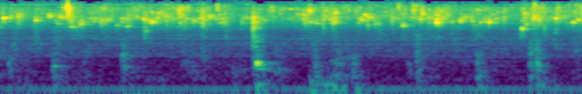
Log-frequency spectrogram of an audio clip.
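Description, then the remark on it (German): A little oil sizzles steadily in a large, preheated enamel pan, a continuous hissing crackle with scattered sharper pops and clicks, fairly loud, with no voices. “So, jetzt haben wir die große Pfanne, die emaillierte, haben wir schön vorgeheizt. Haben wir jetzt ein bisschen schön Öl reingemacht.”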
